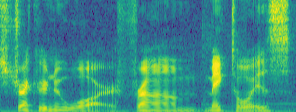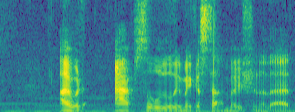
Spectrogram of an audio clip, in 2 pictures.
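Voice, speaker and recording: A man with a very deep, low voice speaks at a fairly slow pace, with very wide pitch swings and big swings in loudness. Music plays in the background. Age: 20s. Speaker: streamer making 3D models. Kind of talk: casual live stream chat. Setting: live stream at computer.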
